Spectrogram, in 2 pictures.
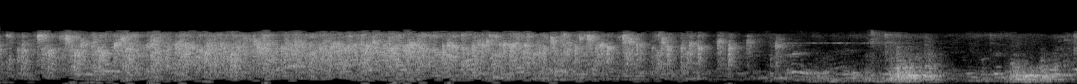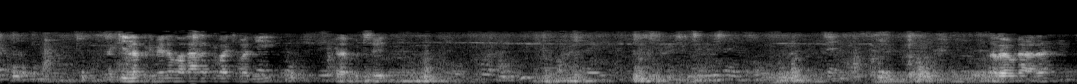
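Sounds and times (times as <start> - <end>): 
audience applause: 0.0 - 8.0
scattered voices and murmurs: 0.0 - 21.5
speech: 12.1 - 15.3.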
